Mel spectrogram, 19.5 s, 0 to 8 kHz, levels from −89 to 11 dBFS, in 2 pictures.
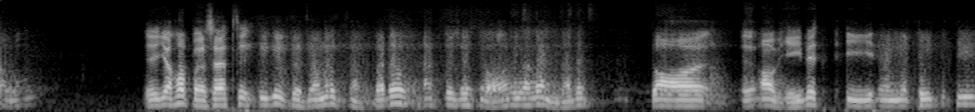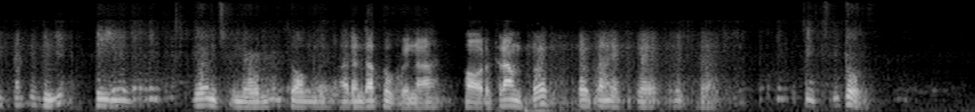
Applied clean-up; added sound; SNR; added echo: neural mask model DeepFilterNet 3.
